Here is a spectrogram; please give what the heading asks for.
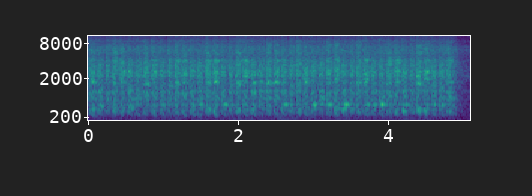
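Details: V8 Chevy S10 with new Powermaster starter and new fuel line, fuel pressurized: rapid even starter whirring at about three beats a second with no firing; cranks but no start, spark being checked, cause unconfirmed.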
